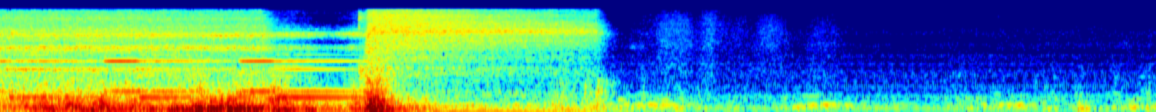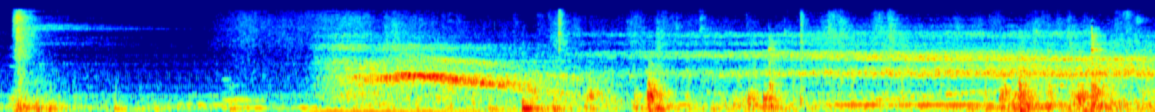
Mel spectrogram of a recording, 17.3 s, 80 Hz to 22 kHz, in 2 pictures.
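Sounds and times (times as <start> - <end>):
commuter train departing from platform after doors close: 0.0 - 4.5, 11.0 - 17.3.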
